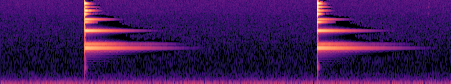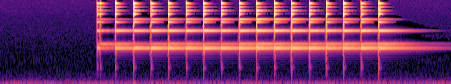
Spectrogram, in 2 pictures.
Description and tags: -Coca-Cola brand glass clanks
